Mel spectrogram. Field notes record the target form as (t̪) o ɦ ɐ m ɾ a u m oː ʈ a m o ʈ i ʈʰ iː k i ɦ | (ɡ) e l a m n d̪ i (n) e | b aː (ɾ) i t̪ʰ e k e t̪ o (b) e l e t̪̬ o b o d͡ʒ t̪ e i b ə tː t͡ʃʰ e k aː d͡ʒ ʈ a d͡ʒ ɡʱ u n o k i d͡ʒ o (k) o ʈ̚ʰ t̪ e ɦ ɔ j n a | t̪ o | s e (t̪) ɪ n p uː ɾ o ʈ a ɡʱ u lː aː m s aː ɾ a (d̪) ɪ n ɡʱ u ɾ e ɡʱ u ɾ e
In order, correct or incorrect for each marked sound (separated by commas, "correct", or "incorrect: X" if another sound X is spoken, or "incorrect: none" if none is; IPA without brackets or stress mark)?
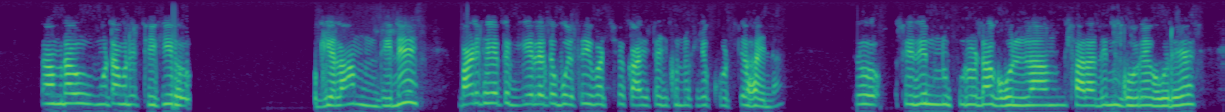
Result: correct, correct, correct, incorrect: ɽ, incorrect: ɡ, correct, incorrect: d̪, correct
